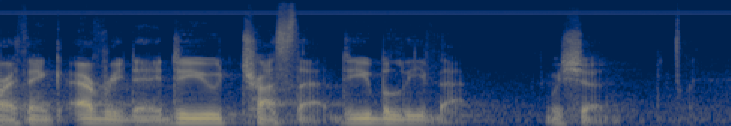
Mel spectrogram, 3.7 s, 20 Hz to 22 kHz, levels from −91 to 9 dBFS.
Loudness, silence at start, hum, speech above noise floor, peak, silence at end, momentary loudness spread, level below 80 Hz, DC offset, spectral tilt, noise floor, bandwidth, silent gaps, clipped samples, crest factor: -35 LUFS; 0 s; none; 25 dB; -14 dBFS; 0.25 s; 13 LU; -66 dBFS; under 0.1%; -5 dB/octave; -60 dBFS; 19 kHz; none; under 0.1%; 22 dB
